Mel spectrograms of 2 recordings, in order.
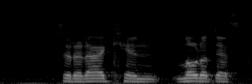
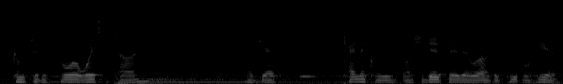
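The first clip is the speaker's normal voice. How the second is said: soft, low, uneasy in-character reading; game protagonist voice; 6 semitones lower, 12 dB quieter than usual. Acted. Player voicing the heroine exploring a frozen floor, soft and uneasy. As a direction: voice the wary hero exploring the floor.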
